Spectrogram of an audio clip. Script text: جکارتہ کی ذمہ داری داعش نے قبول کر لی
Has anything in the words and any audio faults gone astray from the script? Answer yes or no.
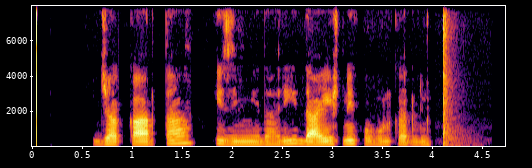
yes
